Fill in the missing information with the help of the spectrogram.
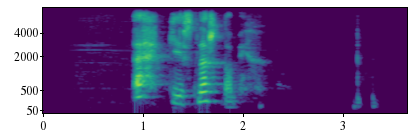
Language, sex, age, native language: Icelandic, female, 50-59, Icelandic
